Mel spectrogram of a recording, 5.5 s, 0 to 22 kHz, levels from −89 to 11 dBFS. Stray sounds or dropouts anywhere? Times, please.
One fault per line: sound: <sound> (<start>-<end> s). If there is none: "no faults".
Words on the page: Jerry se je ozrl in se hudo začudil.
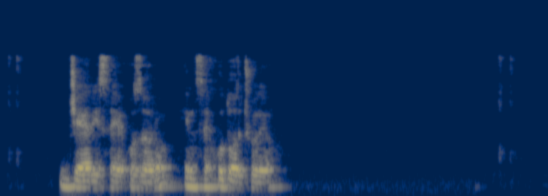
no faults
